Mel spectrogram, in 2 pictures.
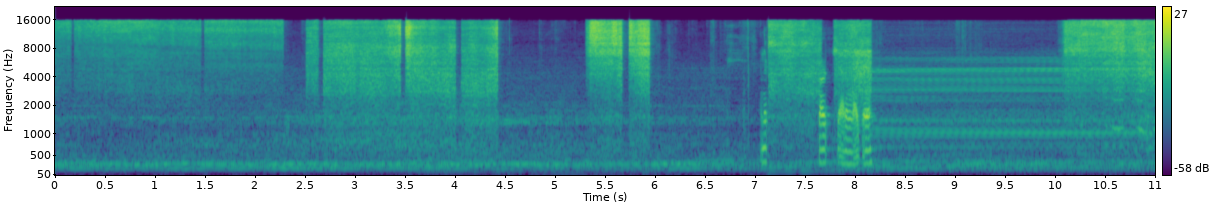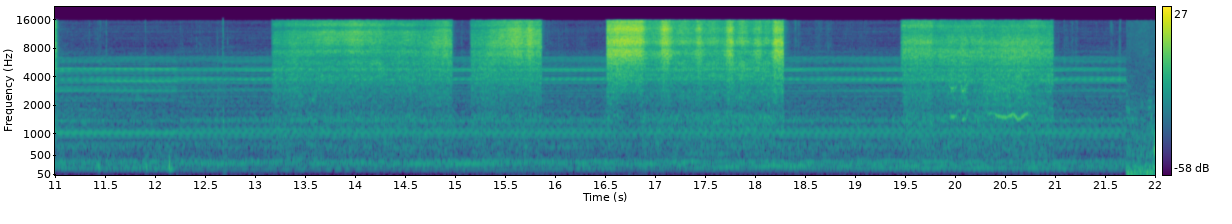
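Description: Airbrush spraying paint in about seven short hissing bursts of one to two seconds each, over the steady hum of its air compressor.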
